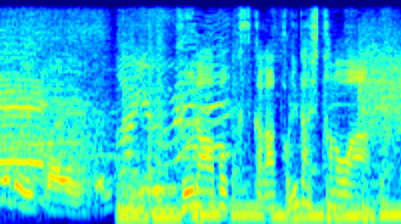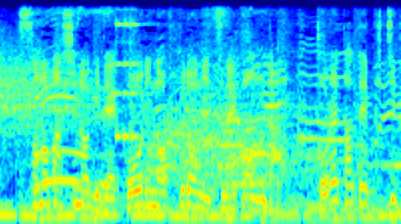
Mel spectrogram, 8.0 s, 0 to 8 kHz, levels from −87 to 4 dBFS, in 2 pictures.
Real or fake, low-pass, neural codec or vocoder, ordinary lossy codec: real; 7.2 kHz; none; none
